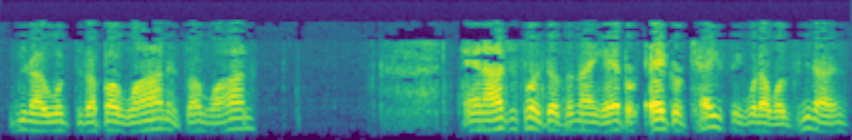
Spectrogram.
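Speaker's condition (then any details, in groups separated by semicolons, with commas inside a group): Vocal cord paralysis after stroke; wheelchair user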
